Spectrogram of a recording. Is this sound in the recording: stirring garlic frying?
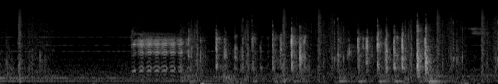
no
